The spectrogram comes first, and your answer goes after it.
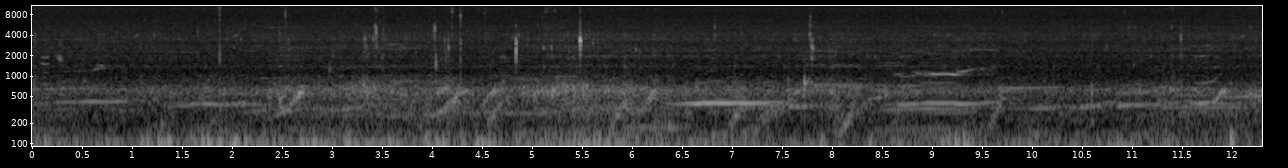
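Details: Underwater GoPro recording of a whale near Maui: a string of short, steady moans and brief upward swoops repeats through the passage, set over a constant deep wash of water and engine rumble.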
